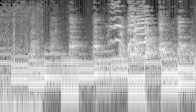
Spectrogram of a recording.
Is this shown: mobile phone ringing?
no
